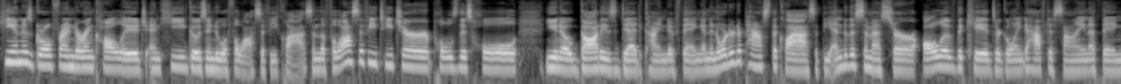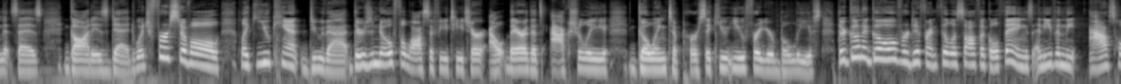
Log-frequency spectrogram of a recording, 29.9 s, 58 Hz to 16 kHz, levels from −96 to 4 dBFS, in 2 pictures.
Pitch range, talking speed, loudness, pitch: 150-200 Hz, 190 wpm, -19 LUFS, 165 Hz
